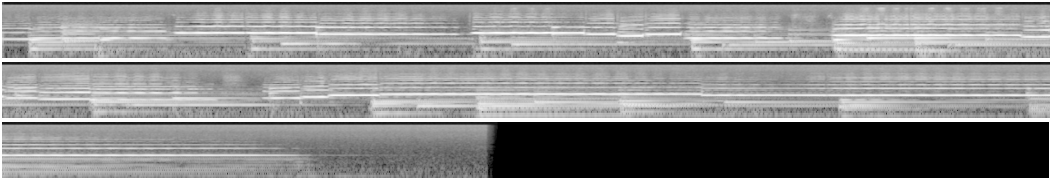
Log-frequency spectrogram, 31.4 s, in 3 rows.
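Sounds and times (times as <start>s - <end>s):
flute: 0.0s - 24.2s
piano: 0.0s - 25.4s.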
